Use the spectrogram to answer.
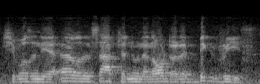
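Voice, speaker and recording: A man's voice: medium pitch, fairly even intonation, fast talker, close to an everyday voice. An actor playing a gossipy male florist who chats about customers, in 1930s film acting. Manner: gossipy, chatty. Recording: echoey, noisy 1930s film soundtrack.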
